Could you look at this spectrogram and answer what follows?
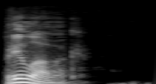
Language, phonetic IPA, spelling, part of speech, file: Russian, [prʲɪˈɫavək], прилавок, noun, Ru-прилавок.ogg
- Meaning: counter, desk, shopboard, stall, stand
